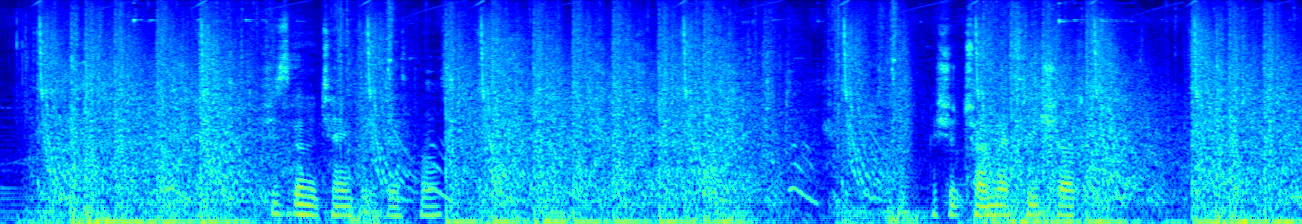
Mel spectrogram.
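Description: Gunshots fire again and again in quick bursts.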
